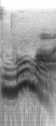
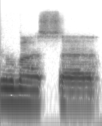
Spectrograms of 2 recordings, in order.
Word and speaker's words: Moomaw: Yeah, his last name is Mouma, Moomaw.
